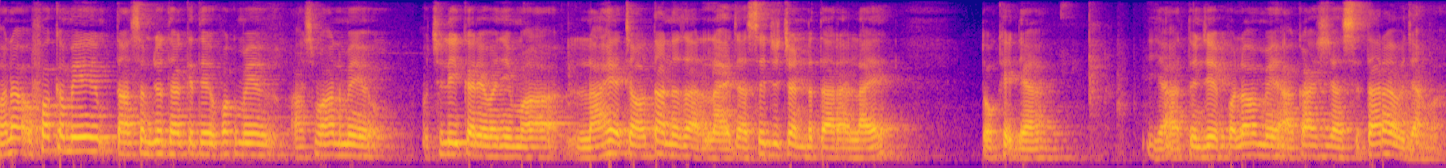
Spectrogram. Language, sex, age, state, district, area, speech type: Sindhi, male, 60+, Maharashtra, Thane, urban, spontaneous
